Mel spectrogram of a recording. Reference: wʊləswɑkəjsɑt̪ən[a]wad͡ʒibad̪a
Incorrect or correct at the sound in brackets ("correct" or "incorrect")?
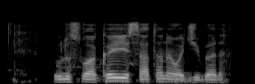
correct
